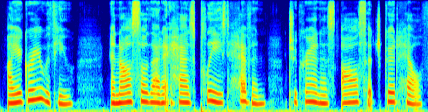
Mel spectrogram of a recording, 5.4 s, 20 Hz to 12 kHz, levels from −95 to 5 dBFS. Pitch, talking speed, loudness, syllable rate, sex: 230 Hz, 200 wpm, -17 LUFS, 5.0 syllables/s, female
